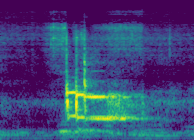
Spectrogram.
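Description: A woman's mobile phone rings briefly indoors, giving a short burst of electronic ringtone tones at moderate level over a quiet room background.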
